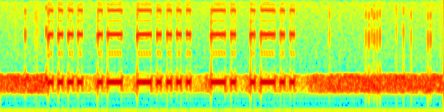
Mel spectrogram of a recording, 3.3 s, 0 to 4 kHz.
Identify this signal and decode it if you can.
Morse code, heard as a keyed tone, about 34 wpm, 1900 Hz, with noise. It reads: HA6NL
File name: CW / 2017 HA-OB HA5YG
